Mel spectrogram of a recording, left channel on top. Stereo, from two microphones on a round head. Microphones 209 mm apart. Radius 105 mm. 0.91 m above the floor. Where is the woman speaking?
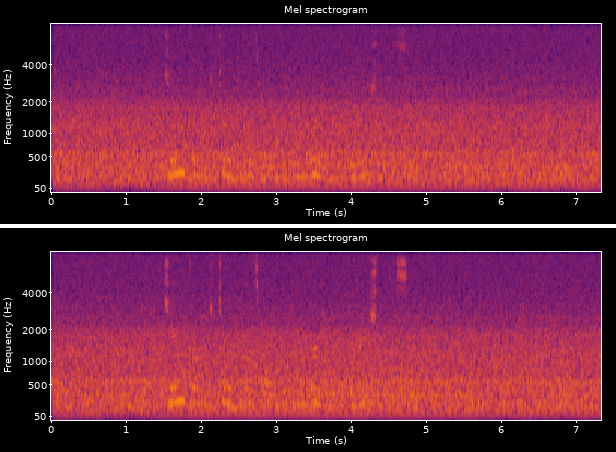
30° right (ahead or behind); by 5.0 s 50° right (ahead or behind).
